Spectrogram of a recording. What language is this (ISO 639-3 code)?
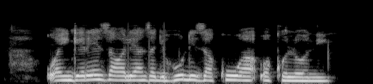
swa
